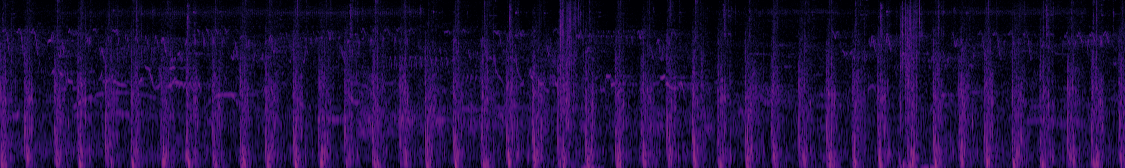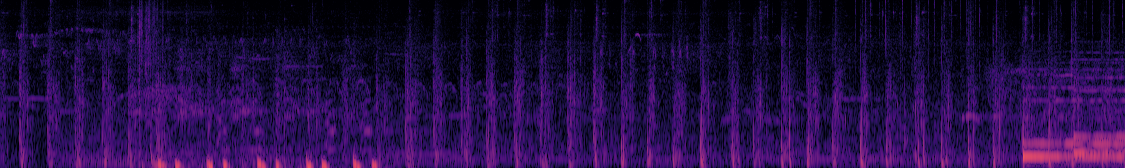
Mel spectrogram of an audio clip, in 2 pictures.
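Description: Quick footsteps patter over sand.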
